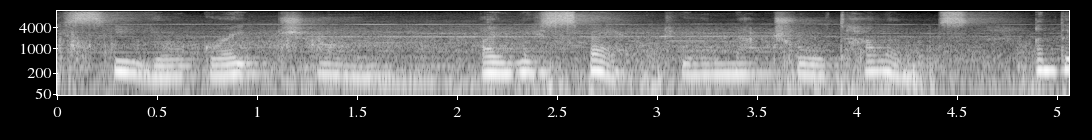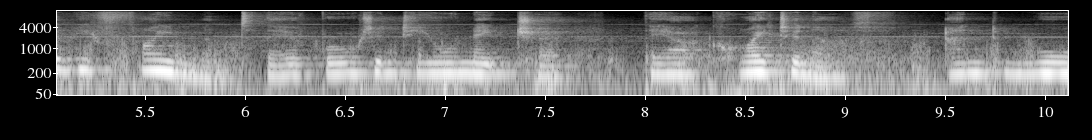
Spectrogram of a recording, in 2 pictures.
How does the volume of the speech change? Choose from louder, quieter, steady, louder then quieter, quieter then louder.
steady.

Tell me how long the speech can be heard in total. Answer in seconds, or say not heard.
10 s.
